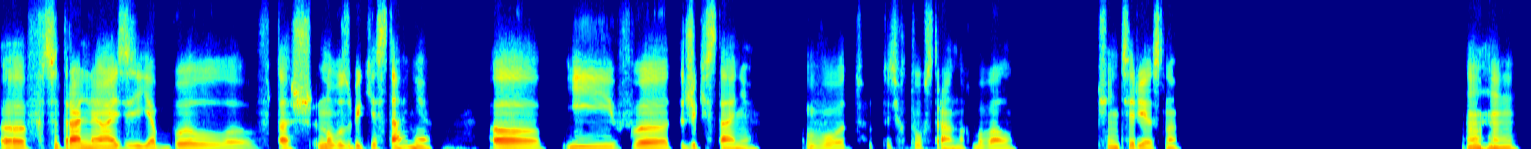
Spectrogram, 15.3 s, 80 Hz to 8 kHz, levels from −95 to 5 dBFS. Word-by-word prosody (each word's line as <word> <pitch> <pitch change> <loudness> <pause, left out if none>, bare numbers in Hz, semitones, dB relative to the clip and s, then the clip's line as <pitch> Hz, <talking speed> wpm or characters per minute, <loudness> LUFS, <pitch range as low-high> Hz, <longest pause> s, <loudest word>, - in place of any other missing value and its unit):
Э, 115 -2 +4
в - - -14
Центральной 130 +3 +5
Азии 115 -1 +2
я 110 0 0
был, 105 -1 -3
а 100 0 -8
в - - -25
Таш 115 0 0
ну, 125 +1 0
в - - -5
Узбекистане, 135 - 0 0.6
а, 120 -2 +6 0.3
и 135 0 -2 0.2
в, - - -5
э, 115 -1 +4
Таджикистане. 105 -3 -2 0.5
Вот, 105 -2 -6 0.2
вот - - -28
этих - - -14
2 105 -1 -10
странах 100 +2 -4
бывал. 105 +1 -4 0.8
Очень 110 - -4
интересно. 105 -1 -1 2.9
Мгм. 115 -1 0
110 Hz, 100 wpm, -25 LUFS, 105-120 Hz, 2.9 s, а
